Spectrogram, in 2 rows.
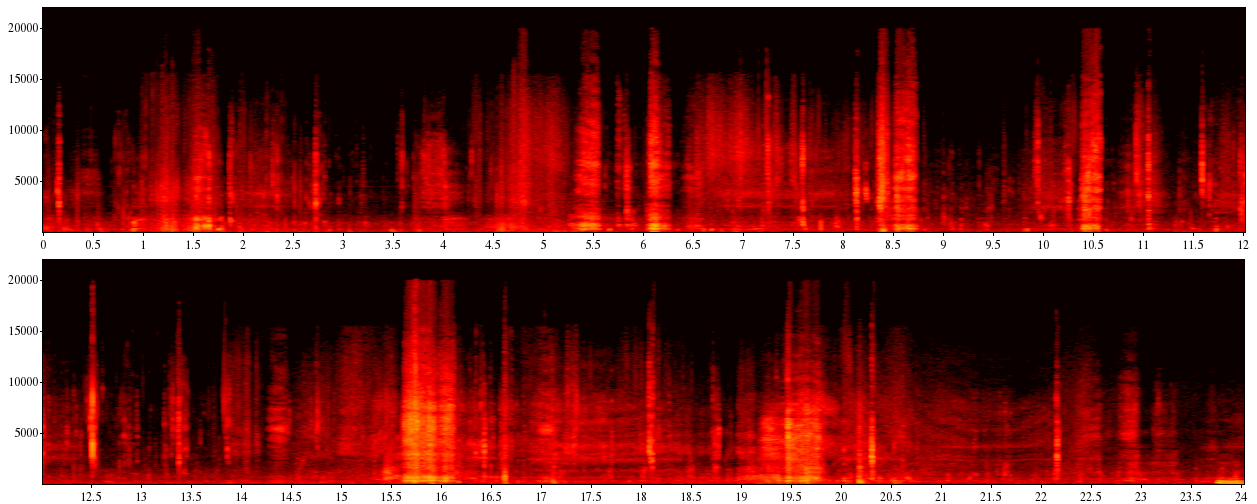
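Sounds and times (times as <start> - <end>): person chewing noodles: 0.0 - 23.1.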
